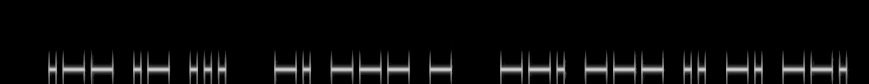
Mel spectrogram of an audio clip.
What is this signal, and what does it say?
Morse code, heard as a keyed tone, about 17 wpm, 700 Hz. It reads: WAS NOT GOING
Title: Sets of 5 Words Encore 17wpm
